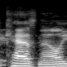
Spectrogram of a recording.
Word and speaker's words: Kasznel: I say Kasznel usually, but like there's an S and a Z. There's too many consonants. It's a weird name.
